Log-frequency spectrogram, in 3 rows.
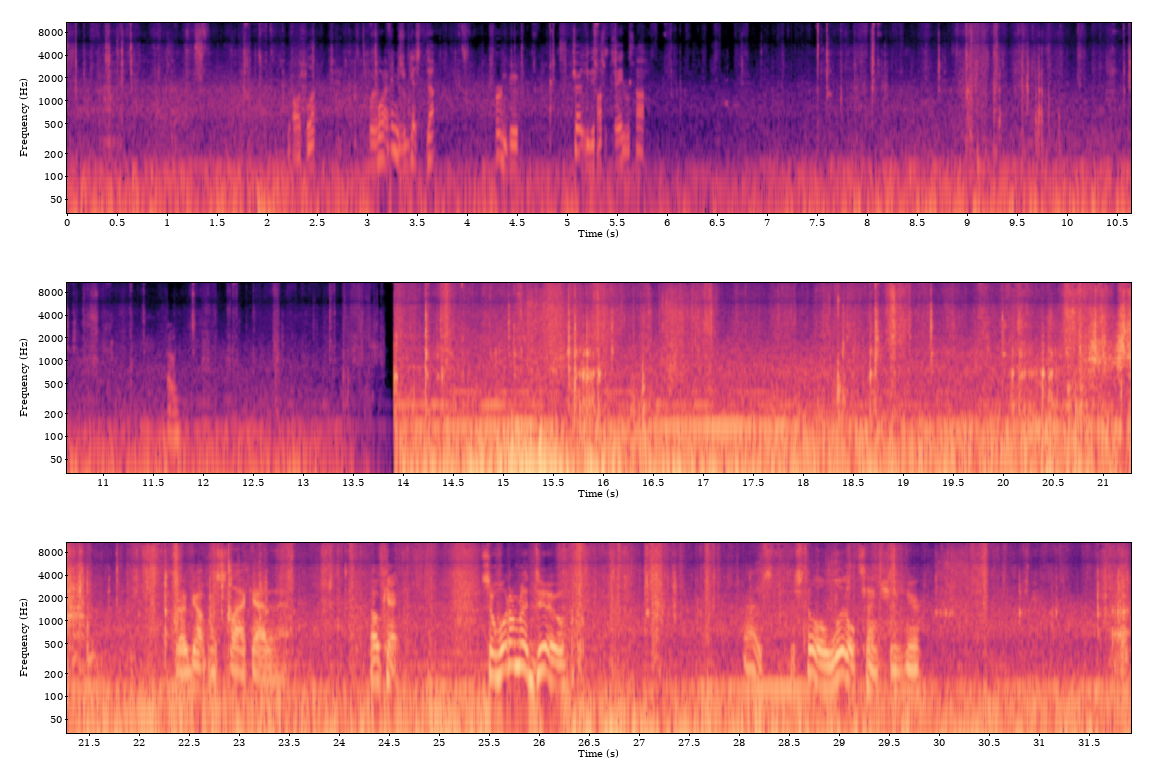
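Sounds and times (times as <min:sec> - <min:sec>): steady low hum: 0:11.0 - 0:31.9
winch mechanism clicking and rattling: 0:28.7 - 0:31.9.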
